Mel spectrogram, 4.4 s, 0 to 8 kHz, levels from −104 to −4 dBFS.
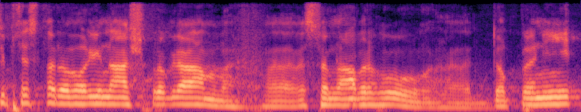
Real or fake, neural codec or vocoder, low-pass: fake; codec, 24 kHz, 3 kbps, HILCodec; 7.2 kHz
